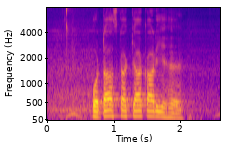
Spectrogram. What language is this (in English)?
Maithili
